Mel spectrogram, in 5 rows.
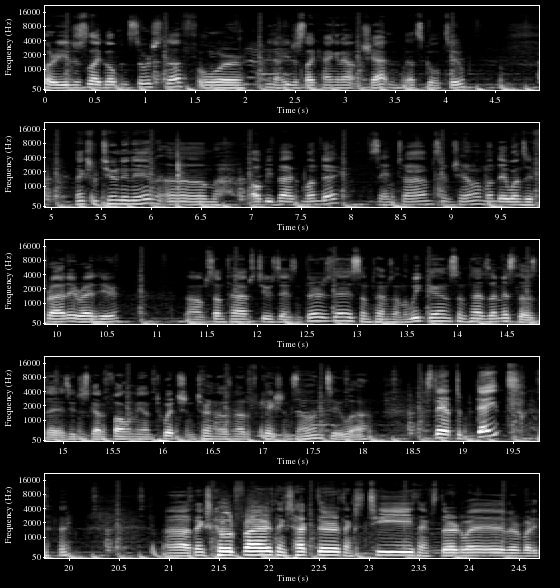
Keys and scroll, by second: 2.0 super+Tab, 2.2 super+Tab, 2.4 super+Tab.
